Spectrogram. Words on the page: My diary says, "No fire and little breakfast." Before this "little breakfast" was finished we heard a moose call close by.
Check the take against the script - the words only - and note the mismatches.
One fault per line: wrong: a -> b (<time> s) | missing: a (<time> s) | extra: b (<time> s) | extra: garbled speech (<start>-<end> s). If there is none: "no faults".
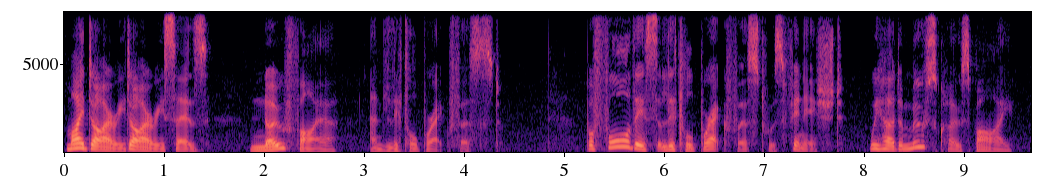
extra: diary (0.6 s)
missing: call (8.7 s)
